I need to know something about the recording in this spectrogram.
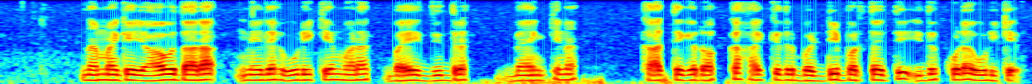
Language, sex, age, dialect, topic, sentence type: Kannada, male, 25-30, Central, banking, statement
